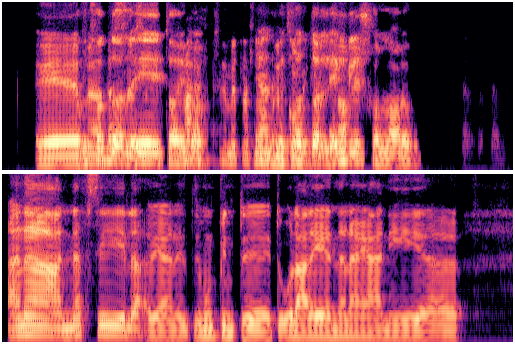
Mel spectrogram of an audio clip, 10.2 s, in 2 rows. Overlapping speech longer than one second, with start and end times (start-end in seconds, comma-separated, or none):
0.7-3.6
